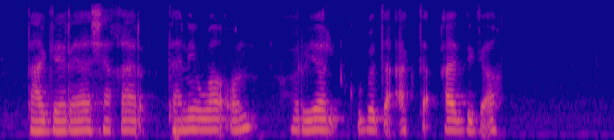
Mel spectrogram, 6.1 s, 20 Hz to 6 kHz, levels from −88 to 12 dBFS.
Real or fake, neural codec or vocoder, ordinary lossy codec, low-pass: real; none; none; 5.4 kHz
